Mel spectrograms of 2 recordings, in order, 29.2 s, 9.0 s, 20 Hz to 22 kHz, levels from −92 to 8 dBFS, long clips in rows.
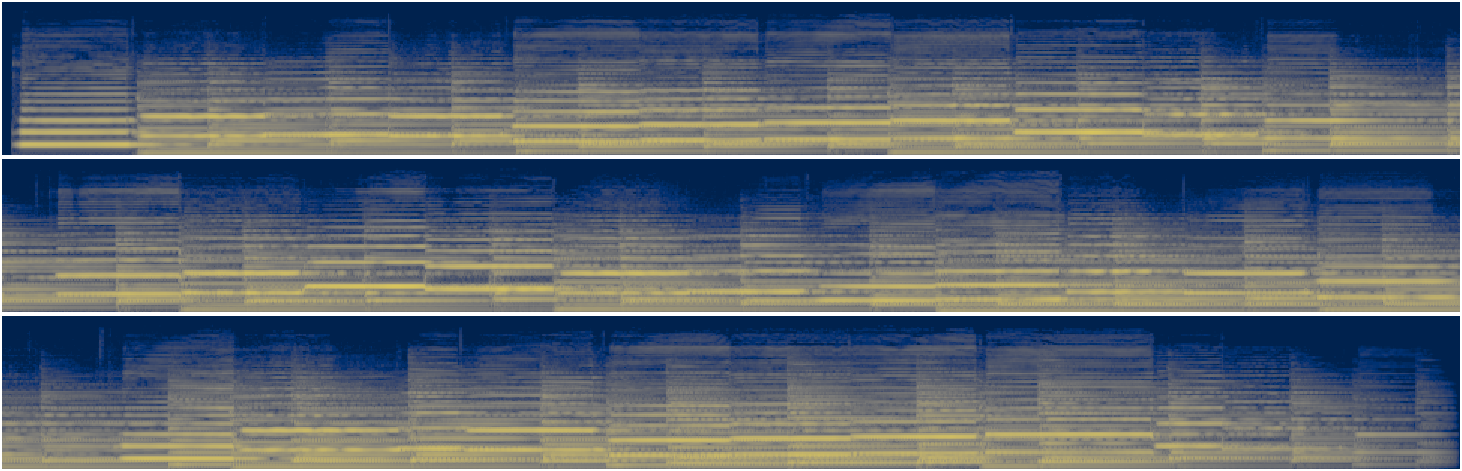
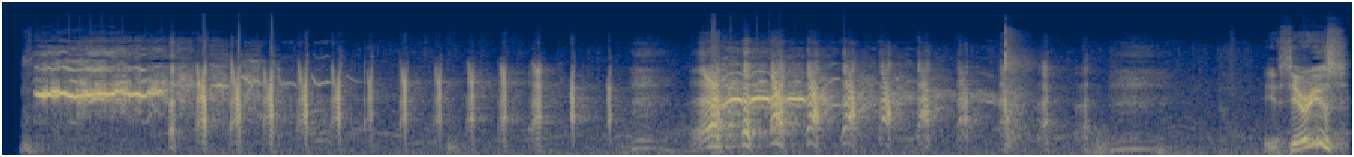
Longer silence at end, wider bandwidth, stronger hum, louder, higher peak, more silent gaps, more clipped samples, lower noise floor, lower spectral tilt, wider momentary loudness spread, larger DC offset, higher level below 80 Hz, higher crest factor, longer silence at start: first, 0.2 s vs 0.05 s; second, 10.5 kHz vs 12.5 kHz; neither; first, -14 LUFS vs -18 LUFS; about the same, 0 dBFS vs 0 dBFS; neither; neither; second, -36 dBFS vs -49 dBFS; first, -7 dB/octave vs -2.5 dB/octave; second, 8 LU vs 22 LU; neither; first, -44 dBFS vs -58 dBFS; second, 14 dB vs 22 dB; about the same, 0.1 s vs 0.15 s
